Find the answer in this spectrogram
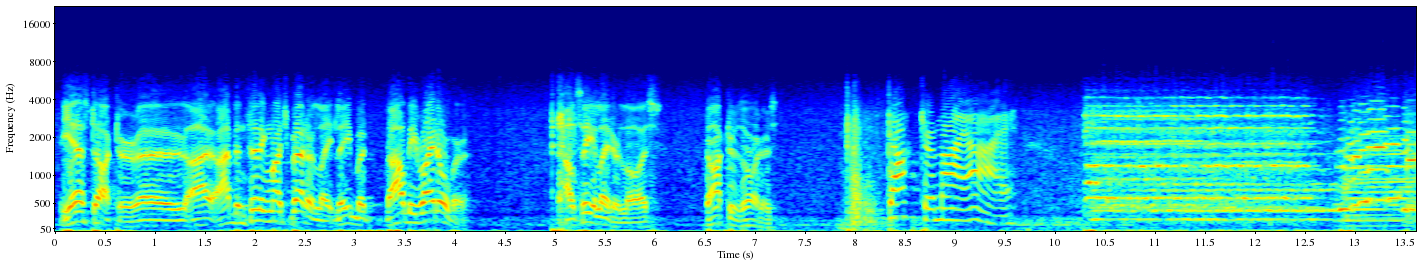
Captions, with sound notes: - Yes, Doctor, I've been feeling much better lately, but I'll be right over. I'll see ya later, Lois. Doctor's orders. (door thuds) - Doctor, my eye. (suspenseful music)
